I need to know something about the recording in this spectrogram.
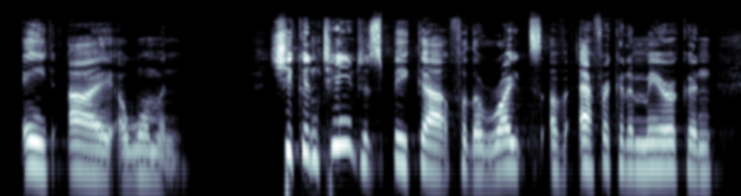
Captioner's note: none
